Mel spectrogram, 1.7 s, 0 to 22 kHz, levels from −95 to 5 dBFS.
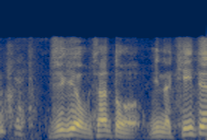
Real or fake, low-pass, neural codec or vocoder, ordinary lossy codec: fake; 7.2 kHz; codec, 24 kHz, 3.1 kbps, DualCodec; Opus, 64 kbps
